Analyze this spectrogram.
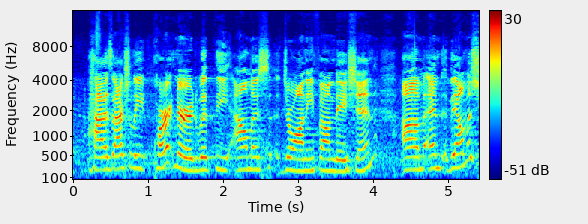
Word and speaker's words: Almas: My name is Almas, and I know some of you are having difficulties pronouncing my name. It's so simple. Almas, A-L-M-A-S.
